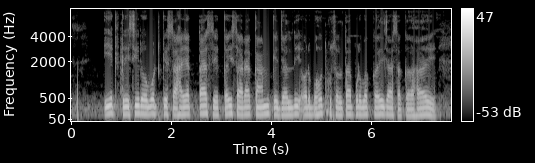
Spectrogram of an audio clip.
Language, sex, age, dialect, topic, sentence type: Magahi, male, 25-30, Western, agriculture, statement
